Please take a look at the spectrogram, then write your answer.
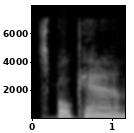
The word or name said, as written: spokane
